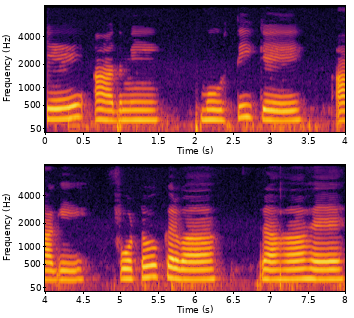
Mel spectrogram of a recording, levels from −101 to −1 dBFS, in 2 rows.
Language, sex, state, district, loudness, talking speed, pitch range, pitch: Hindi, female, Punjab, Fazilka, -16 LUFS, 65 wpm, 190-200 Hz, 195 Hz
